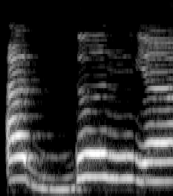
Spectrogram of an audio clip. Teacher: حمزہ کو ہم نے دال کے ساتھ ملانا ہے، درمیان میں الف اور لام خالی حروف ہیں، ان کو ہم نے چھوڑ دینا ہے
